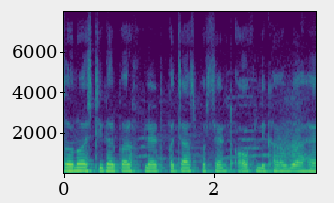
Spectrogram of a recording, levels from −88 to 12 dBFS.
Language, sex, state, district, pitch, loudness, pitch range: Hindi, male, Jharkhand, Deoghar, 150 Hz, -17 LUFS, 145-155 Hz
